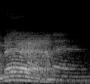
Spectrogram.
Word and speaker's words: man: give me man good open up more a man good and now this one teeth together men really good job when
